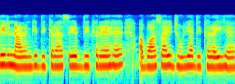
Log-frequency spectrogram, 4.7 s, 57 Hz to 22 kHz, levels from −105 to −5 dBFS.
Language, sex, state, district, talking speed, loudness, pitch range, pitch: Hindi, female, Uttarakhand, Tehri Garhwal, 205 wpm, -19 LUFS, 200-215 Hz, 205 Hz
